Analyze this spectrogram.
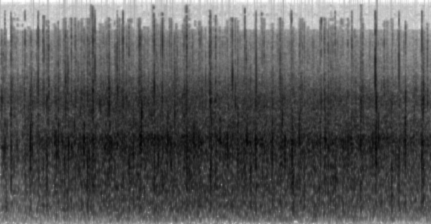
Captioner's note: audience applauding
